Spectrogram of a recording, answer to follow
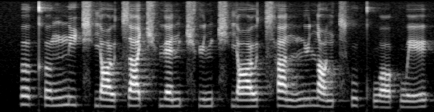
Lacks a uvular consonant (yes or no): yes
